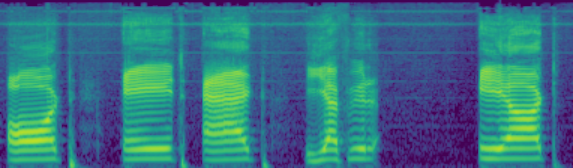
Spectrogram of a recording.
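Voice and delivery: "ought, ate, at, ए आर्ट" loud, slow, each vowel exaggerated; wrong readings of art. Shown as a demonstration. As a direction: list misreadings "ought", "ate", "at", "ए आर्ट" with heavy spacing. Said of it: "नहीं पढ़ सकते".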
